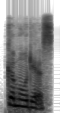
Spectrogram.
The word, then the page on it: commodious: Indian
